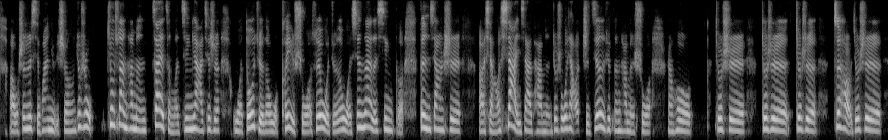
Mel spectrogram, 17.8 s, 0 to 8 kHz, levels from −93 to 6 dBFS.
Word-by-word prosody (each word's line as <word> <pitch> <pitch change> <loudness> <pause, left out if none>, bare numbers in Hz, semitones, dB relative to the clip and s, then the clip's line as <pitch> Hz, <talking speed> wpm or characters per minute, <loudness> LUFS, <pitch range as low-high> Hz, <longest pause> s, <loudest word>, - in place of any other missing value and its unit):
啊， 190 - -1
我 190 - -4
甚 245 +4 0
至 255 0 +3
喜 240 -6 0
欢 220 +4 -3
女 210 - -1
生。 200 +1 -3
就 290 - -1
是 290 +1 -1 0.4
就 345 0 +3
算 325 -3 +3
他 255 0 -1
们 220 -3 0
再 325 -4 +4
怎 225 -7 -5
么 175 0 -7
惊 240 +6 +2
讶， 245 -5 +1
其 240 +4 -2
实 220 0 -3 0.3
我 200 -2 -2
都 265 +9 +5
觉 215 -10 +2
得 190 0 -2
我 190 - -2
可 255 - -1
以 265 -5 +3
说。 185 0 -2
所 255 +7 +1
以 - - +8
我 255 -8 +4
觉 185 +1 -5
得， 220 +3 0
我 200 -6 +1
现 275 +8 +3
在 290 -2 +1
的 210 -3 +1
性 215 +2 +1
格 - - -7 0.3
更 270 -4 +5
像 230 -1 -1
是， 215 -3 -1 0.3
啊， 195 -1 -2
想 195 -1 -1
要 195 - -4
吓 335 +9 +5
一 185 - -2
下 200 0 -2
他 190 0 -7
们， 185 -1 -7
就 230 - -1
是 230 +1 -5
我 250 +2 +3
想 255 0 -3
要 - - -4
直 185 -2 -5
接 255 +10 +2
地 280 -3 +3
去 230 0 -1
跟 205 -1 -5
他 200 -1 -5
们 185 -2 -5
说， 180 -1 -4 0.3
然 190 -1 -5
后 195 -3 0 0.4
就 235 0 +2
是 210 -4 0 0.3
就 245 0 +4
是 220 -5 +2
就 245 -1 +2
是 225 -4 +1 0.3
最 295 - +6
好 255 -4 0
就 225 +1 +1
是 220 -5 +2
220 Hz, 255 characters per minute, -23 LUFS, 195-245 Hz, 0.4 s, 以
